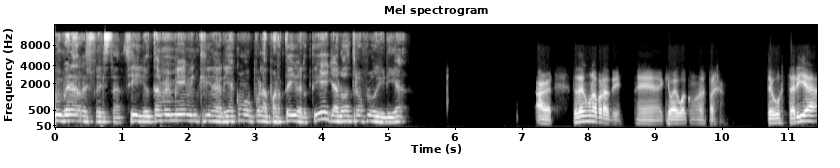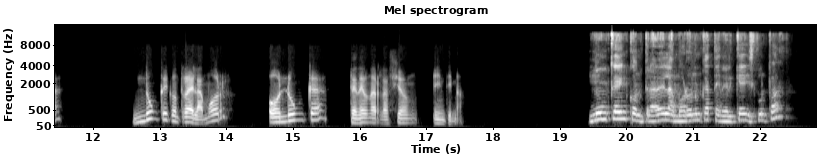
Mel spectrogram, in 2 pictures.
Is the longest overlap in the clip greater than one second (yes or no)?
no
